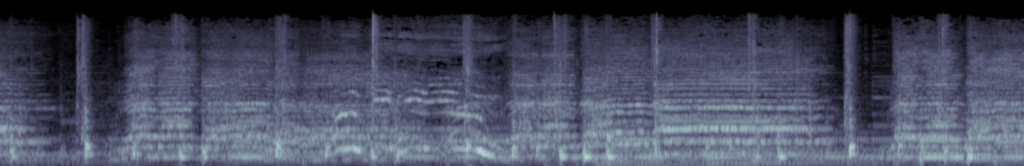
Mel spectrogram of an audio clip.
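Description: Live acoustic rock band playing: acoustic guitar strumming, sharp hand-percussion hits, and singing. The sound briefly drops away about a second in and again near the end, between phrases.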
